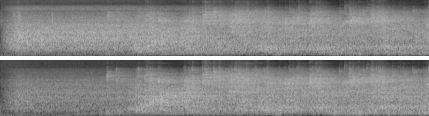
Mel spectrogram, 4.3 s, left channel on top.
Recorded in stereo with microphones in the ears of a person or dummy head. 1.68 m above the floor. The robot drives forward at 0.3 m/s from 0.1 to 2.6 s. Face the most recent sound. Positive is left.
turn(degrees=-55)  # may be behind; listen again after turning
